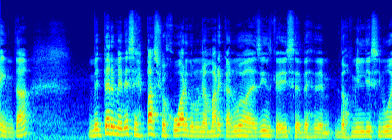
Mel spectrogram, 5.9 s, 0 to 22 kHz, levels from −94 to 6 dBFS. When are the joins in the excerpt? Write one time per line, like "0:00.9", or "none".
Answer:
none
